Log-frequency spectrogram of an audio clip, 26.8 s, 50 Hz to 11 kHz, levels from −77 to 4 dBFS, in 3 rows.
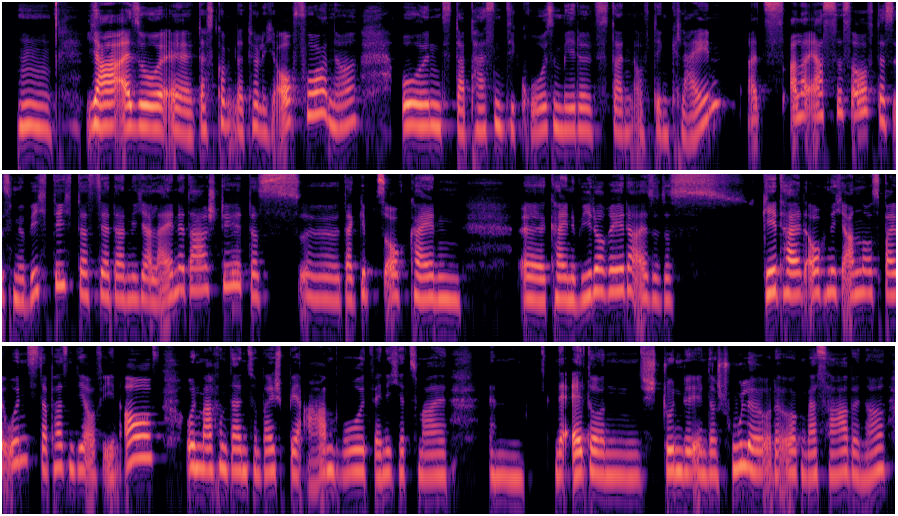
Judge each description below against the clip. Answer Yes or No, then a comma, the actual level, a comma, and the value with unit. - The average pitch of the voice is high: Yes, high, 200 Hz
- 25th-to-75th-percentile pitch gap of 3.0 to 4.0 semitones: Yes, average, 3.7 semitones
